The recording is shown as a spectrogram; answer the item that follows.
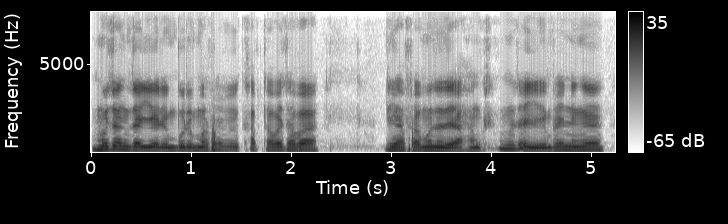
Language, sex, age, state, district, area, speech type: Bodo, male, 60+, Assam, Udalguri, rural, spontaneous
